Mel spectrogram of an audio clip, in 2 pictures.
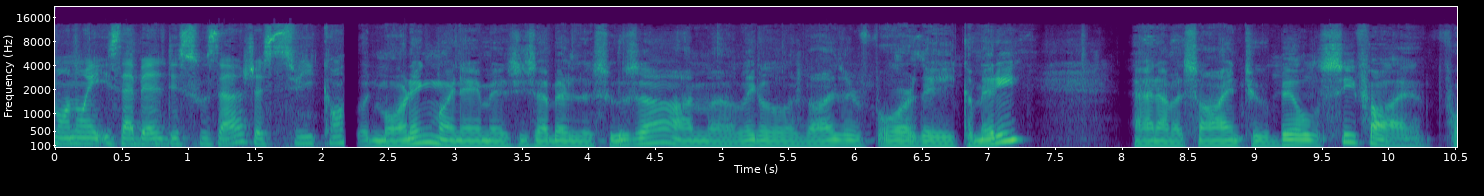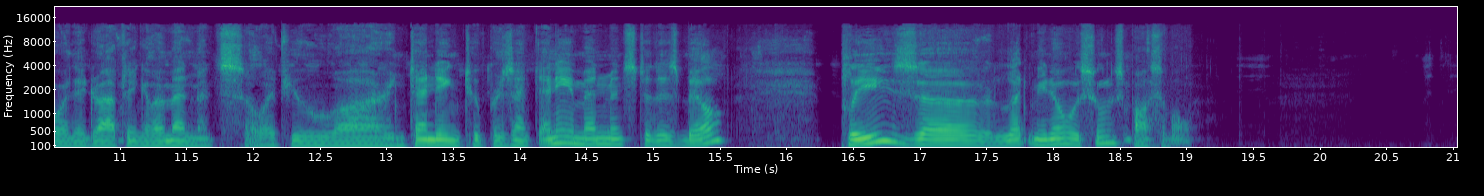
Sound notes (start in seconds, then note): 4.2 speaking French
